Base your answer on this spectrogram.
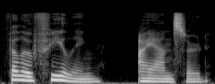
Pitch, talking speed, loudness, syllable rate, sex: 150 Hz, 110 wpm, -17 LUFS, 4.5 syllables/s, female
